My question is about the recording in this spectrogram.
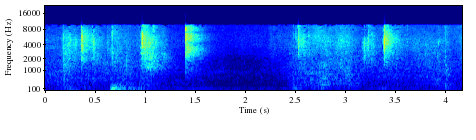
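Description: Footsteps and a few light clicks and knocks of someone walking across a hard floor. All sound cuts out for about half a second midway.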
